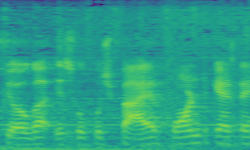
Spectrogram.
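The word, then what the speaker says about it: Pierpont: John John peppermint Morgan मैंने शायद इसको गलत प्रोनाउंस किया होगा इसको कुछ पायर पॉइंट कहते हैं कोई पियर पॉइंट कहते हैं मैं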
